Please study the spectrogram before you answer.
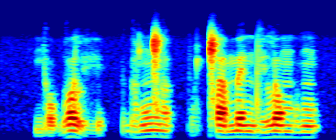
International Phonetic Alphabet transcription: j ɔ˩ ɡ ɔ˥ l e̤˩ | ɡ ɑ̤˥ ŋ͡ǁ a̤˥ pː ɔ̤˩ ǁ a˥ m ɛ˥ n d e̤˥ l ɔ˥ m ɔ̤˥ ŋ

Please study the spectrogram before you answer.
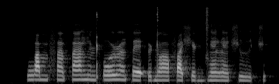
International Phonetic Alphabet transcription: w ɑ m f ã p ã ɡ ə̃ ɖ ʔ o ɭ œ̃ p ɛ ʔ ɯ ɖ ɑ̃ f ɑ ʃ ɛ ɖ d͡z ɛ̃ l ɛ̃ ʃ ɯ t͡ʃ

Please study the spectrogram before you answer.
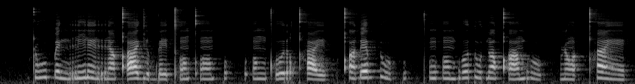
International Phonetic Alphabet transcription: ʈ u ɓ ɛ ŋ r ĩ ɾ ẽ r ẽ qʼ ɛ ɡ e b ɽ e tʼ õ kʼ õ p | ʔ õ ŋ pʼ ʊ r qʰ e | qʼ ũ ɗ ɛ b ɗ u p | pʼ ũ ʔ õ b ʊ ɗ u ɗ ũ qʼ õ b u | ɳ õ ʔ qʰ ẽ

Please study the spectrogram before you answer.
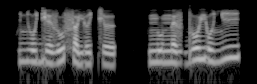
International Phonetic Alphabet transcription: ʎ oː˨ ɟ e˩ z u˦ s ɐ˩ j ɘː˨ c ɘ˩ | n uː˩ n ɛ˩ z d oː˦ j o˨ ʎ i˥

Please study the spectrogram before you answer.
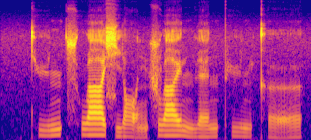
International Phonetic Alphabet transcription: t̪ʰ y˧˥ n t͡sʰ w ä˥ ɕ j ɑ̰˨˩ ŋ ʂ w a˥ ɪ̯ n̪ ɥ ɛ˧˥ n pʰ y˥˩ n kʰ ɤ̰˨˩˦

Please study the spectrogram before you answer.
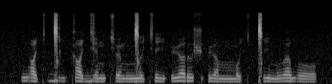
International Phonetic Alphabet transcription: w ɑ˧˩˧ c ɡ͡ǀ i˧˩˧ k ɑ˩ ɟ e˩ m c ø˩ m ŋ͡ǀ ɯ˩ c ɾ i˧˩˧ ʔ y˧˥˧ ɐ̯ ɾ ɯ˧˥˧ ʃ ʔ y˩ ɐ̯ mː o˩ c ǀ i˧˩˧ m u˧˥˧ ɐ̯ w o˧˩˧

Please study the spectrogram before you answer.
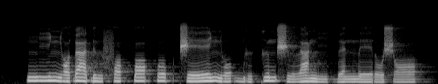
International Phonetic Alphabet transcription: ŋ iː˧ ɲ ɔ˨ ɗ a˦˨ ɗ ɨ˨ f ɔ˧ k͡p ɔ˧ k͡p o˧ p t͡ʃ eː˨˦ ɲ o˨˦ ɡ͡b ɨ˨ k ɨ˦ m ʃ ɨ˨ l a˦ ŋ iː˨ ɡ͡b ɛ˧ n m eː˨ ɾ o˨ ʃ ɔ˧

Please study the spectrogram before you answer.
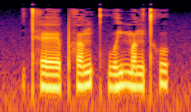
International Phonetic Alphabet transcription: t̪ʰ ɛː˨˩ pʰ ɐ˨˥ ŋ kʷʰ ɐ˨˥ j m ɐ˧ ŋ t̪ʰ ʊ˥ k̚

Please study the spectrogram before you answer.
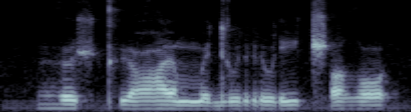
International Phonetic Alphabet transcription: ɦ ɵ ʃ kʰ ʉ ʕ ɐ m ɵ d u r u ɾ i t͡ʃʼ ɨ ðˤ u

